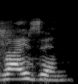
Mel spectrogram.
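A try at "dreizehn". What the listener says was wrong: হ্যাঁ, ড্রাই, এটা সেন এর উচ্চারণ হয়, সেন। 10 যেটা না, ওটার উচ্চারণ হবে সেন।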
